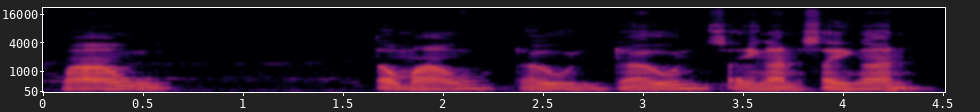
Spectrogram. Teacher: Berdasarkan dengan contoh di bawah ini, kata-kata berikut ini bukan diftong, melainkan vokal rangkap, karena masing-masing vokal-vokal terdapat dalam suku yang berbeda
